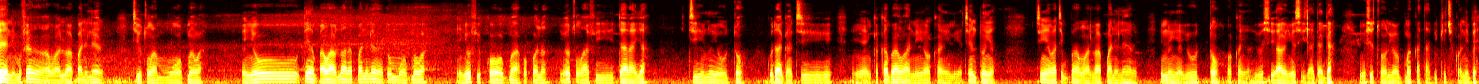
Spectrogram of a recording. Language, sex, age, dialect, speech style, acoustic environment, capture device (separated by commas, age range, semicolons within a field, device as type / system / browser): Yoruba, male, 25-34, Nigeria - Lagos Yoruba, happy, silence, mobile / Linux / Chrome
